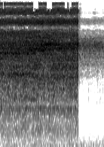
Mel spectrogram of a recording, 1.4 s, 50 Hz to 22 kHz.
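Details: 1998 Mercury Grand Marquis exhaust leak found during a pressure test: a loud, steady, airy hiss that cuts off abruptly, air escaping from a leaking exhaust manifold joint, before repair.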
